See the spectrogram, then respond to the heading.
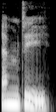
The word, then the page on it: md: British English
